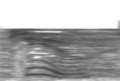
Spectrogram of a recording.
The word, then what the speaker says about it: dew: You say it that way. Jew. Right. Don't have a hard time with that one. Right. Well, we say it like do, like do Lord, oh do Lord, oh do remember me. But it's just spelled different. It's like Jew. No, she said do it with a J. Jew. Jew. Right. I'll just spell it. D-E-W.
